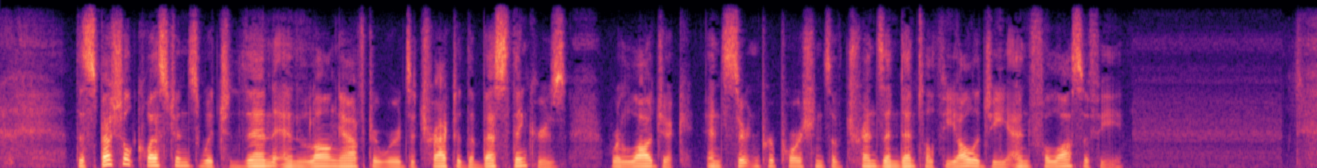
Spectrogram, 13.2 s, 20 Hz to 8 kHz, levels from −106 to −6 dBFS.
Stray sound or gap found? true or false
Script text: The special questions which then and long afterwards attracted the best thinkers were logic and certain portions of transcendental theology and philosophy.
false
